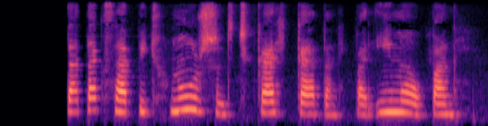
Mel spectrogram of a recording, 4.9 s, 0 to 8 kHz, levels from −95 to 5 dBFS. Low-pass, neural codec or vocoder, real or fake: 7.2 kHz; none; real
